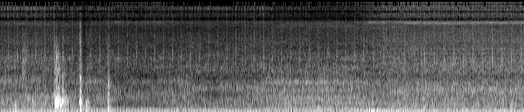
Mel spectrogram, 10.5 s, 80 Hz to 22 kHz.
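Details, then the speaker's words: 2004 Infiniti G35 sedan 6MT (VQ35DE), driven 1,200 miles home and a couple thousand more, fresh oil change done. At idle, a light uneven tick around two per second from the valvetrain; owner suspects a lifter tick, not confirmed. "I already did a fresh oil change on it and I still got the lifter tick."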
